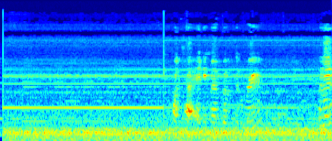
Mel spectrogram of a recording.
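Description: Steady low rumble of a jet airliner's cabin in flight. A person's voice speaks over it from about halfway.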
